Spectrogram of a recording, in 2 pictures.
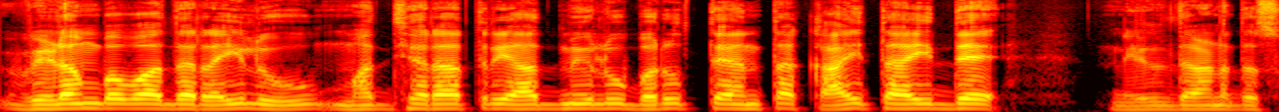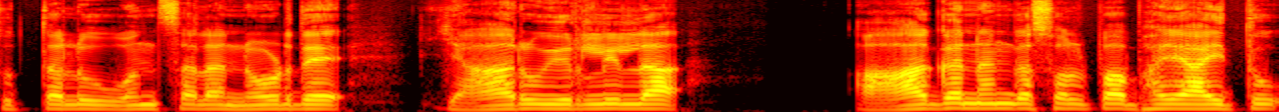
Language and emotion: Kannada, fearful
